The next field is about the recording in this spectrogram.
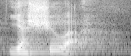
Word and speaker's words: Yeshua: In Hebrew, the way you would actually pronounce that name, maybe you have heard this somewhere on a YouTube video or something in a conversation, the name of Jesus in Hebrew is actually Yeshua.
